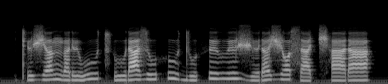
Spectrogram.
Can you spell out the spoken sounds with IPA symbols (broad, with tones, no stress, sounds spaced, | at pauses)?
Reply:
tʼ ʏ˨ ʒ ɐ˨˦ ŋ ɐ˨ ɾ ʏ˨ w u˦ t͡sʼ u˨ ɾ a˦ z u˦ h u˦˨ d u˨ θ ʏ˦ β ʏ˦ ʒ ʏ˨ ɾ ɐ˦ ʒ ɔ˦ s a˨ t͡ʃʰ a˨ ɾ a˦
